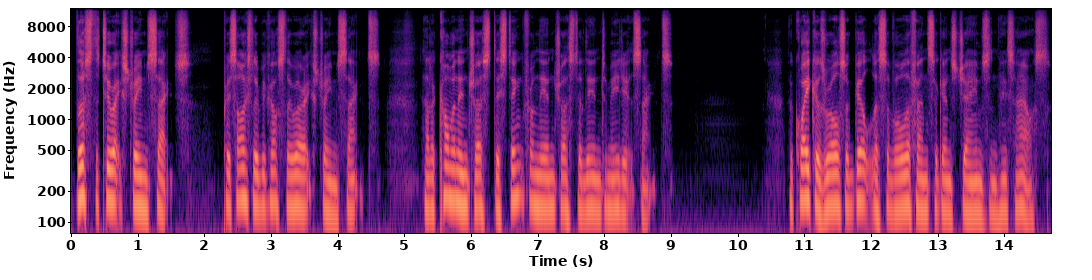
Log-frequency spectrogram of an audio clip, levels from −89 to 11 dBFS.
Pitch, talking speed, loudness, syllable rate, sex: 140 Hz, 145 wpm, -19 LUFS, 5.6 syllables/s, male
